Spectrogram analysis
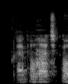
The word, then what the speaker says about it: Apalachicola: Apalachicola.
